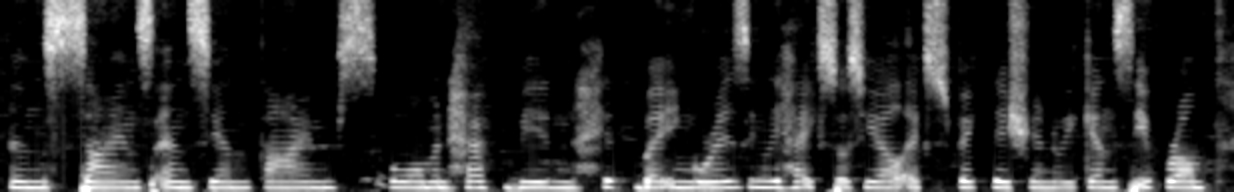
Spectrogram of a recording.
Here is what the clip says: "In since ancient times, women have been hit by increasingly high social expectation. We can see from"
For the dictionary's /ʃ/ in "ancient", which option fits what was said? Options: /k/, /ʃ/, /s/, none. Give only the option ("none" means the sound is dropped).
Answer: /s/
